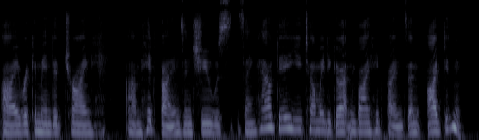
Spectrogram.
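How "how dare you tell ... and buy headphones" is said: normal talking voice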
